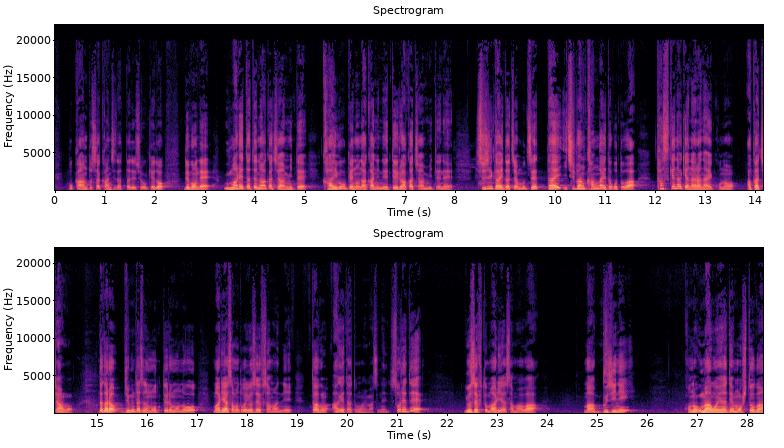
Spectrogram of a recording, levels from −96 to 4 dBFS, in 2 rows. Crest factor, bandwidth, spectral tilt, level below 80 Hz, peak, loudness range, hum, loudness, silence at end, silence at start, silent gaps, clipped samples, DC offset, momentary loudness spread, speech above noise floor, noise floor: 20 dB; 20 kHz; -5.5 dB/octave; -80 dBFS; -2 dBFS; 5 LU; none; -22 LUFS; 0 s; 0.25 s; none; under 0.1%; under 0.1%; 13 LU; 43 dB; -64 dBFS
